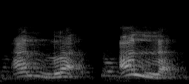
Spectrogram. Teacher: nunnya hilang sama sekali, nggak ada, hilang sama sekali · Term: kamil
